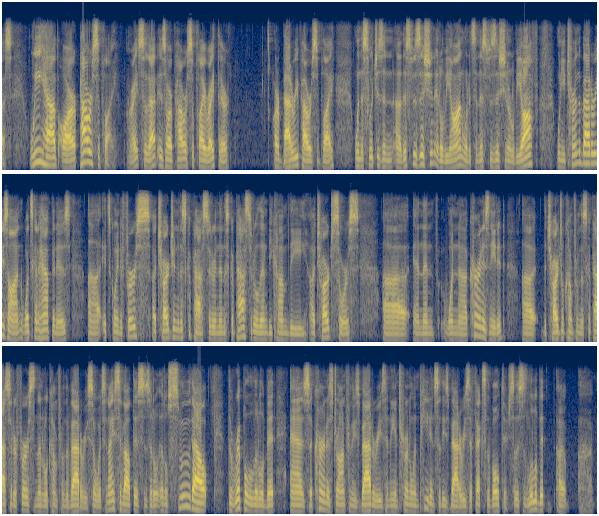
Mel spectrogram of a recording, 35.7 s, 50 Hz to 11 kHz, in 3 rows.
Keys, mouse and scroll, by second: 0.2-0.5 ctrl+scroll down 1, 5.4 ctrl+scroll down 1, 5.6-6.4 ctrl+scroll up 1, 34.6 click.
